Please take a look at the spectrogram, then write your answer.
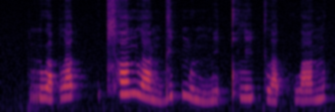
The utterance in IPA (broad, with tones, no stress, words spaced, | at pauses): pru˨˩a̯pla˦˥t̚ | t͡ɕʰa˥˩nla˨˩ŋdi˥˩t̚ mɯ˨˩ŋmi˨˩t̚ pʰli˦˥ʔkla˨˩t̚ kwa˦˥ŋ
